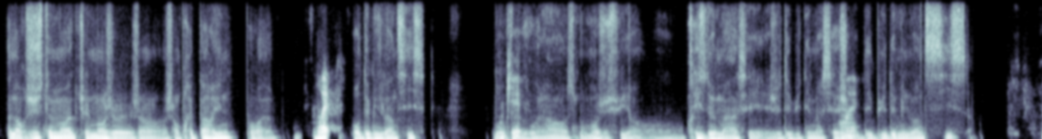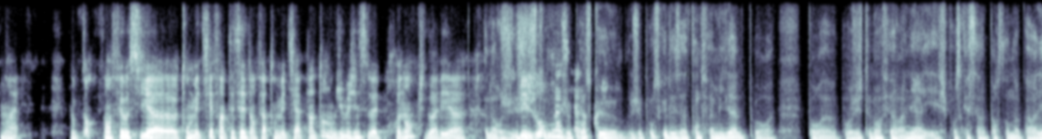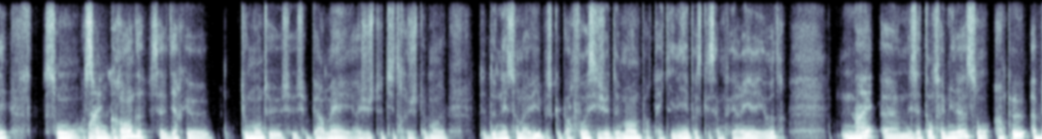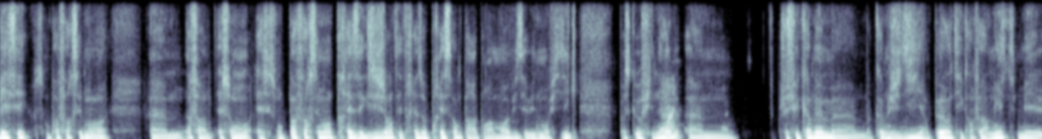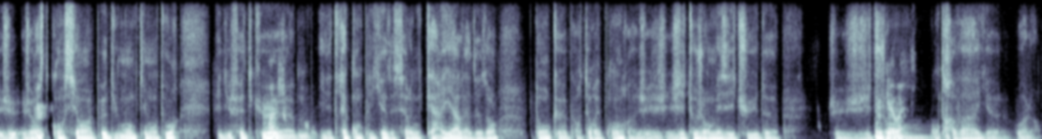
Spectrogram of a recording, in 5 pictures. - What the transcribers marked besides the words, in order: tapping; other background noise
- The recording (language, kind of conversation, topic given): French, podcast, Comment gères-tu les attentes de ta famille concernant ton apparence ?
- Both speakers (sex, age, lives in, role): male, 20-24, France, guest; male, 30-34, France, host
